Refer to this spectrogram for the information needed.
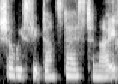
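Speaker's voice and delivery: tiny, meek, small, timid little voice. Retelling a silent night after seeing a shadow, imitating Ben's little voice. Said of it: "Ben's little voice just goes".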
